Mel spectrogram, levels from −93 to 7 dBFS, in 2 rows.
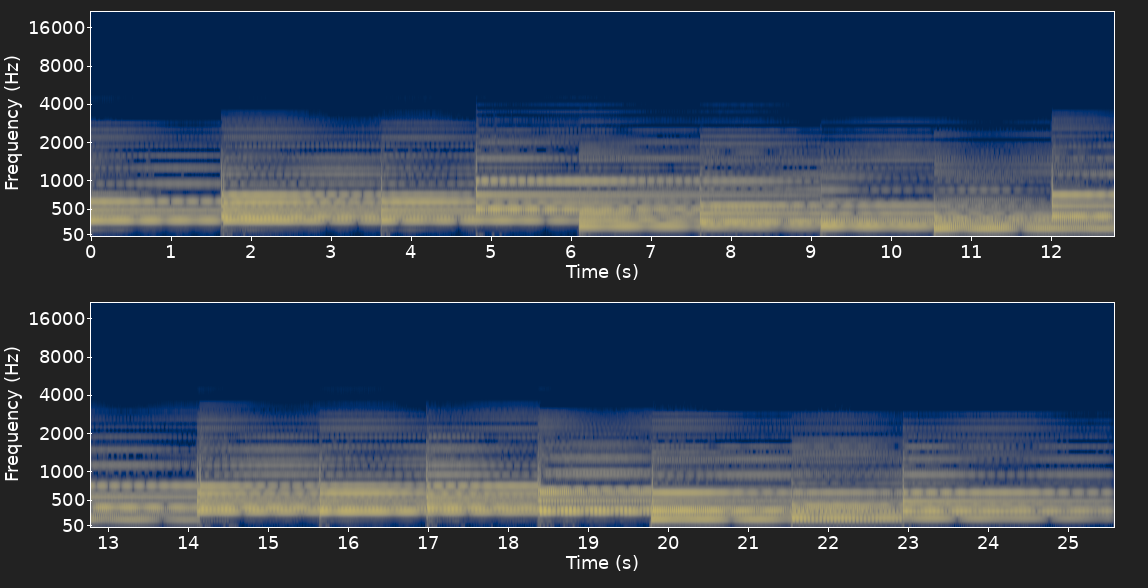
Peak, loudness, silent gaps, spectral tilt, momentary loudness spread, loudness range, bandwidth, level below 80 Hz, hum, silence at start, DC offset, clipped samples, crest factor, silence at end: -8 dBFS; -26 LUFS; none; -10.5 dB/octave; 7 LU; 3 LU; 3.1 kHz; -74 dBFS; none; 0 s; under 0.1%; under 0.1%; 16 dB; 0 s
